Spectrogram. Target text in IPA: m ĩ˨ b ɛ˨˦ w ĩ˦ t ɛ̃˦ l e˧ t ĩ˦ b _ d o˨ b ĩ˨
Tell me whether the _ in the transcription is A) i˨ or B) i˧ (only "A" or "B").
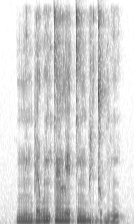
B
